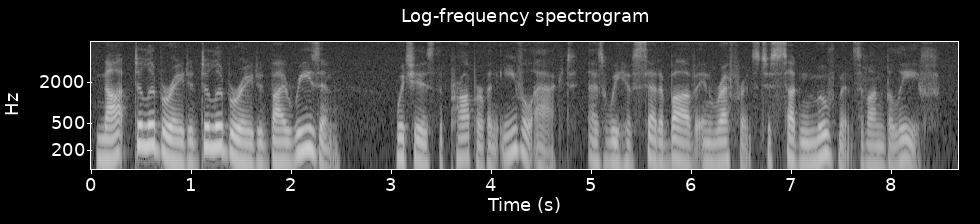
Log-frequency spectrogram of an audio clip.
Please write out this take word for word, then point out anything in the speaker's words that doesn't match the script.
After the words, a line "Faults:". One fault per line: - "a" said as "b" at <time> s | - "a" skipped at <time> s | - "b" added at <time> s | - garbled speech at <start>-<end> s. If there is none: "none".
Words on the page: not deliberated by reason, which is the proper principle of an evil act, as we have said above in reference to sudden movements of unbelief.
not deliberated deliberated by reason, which is the proper an evil act, as we have said above in reference to sudden movements of unbelief.
Faults:
- "deliberated" added at 1.1 s
- "principle of" skipped at 3.9 s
